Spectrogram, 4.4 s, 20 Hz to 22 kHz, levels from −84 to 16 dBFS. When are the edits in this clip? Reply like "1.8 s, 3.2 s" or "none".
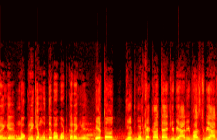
1.8 s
